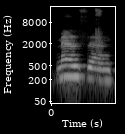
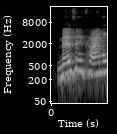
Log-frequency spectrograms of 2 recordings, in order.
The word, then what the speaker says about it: mesenchymal: you um these uh mezzan mesenchymal there we go i had the emphasis on the wrong syllable mesenchymal cells these are stem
